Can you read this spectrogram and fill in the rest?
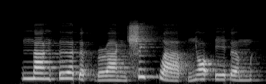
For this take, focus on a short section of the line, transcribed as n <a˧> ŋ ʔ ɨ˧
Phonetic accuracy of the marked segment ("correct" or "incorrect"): correct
